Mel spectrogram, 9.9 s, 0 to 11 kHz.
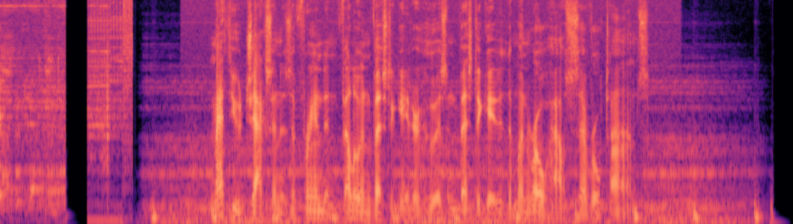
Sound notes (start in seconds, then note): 2.3 static fizzing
